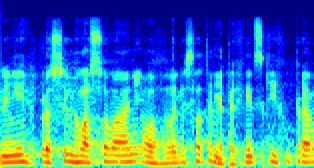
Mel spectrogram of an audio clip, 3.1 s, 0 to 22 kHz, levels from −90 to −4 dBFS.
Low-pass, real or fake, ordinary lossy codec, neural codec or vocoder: 14.4 kHz; fake; AAC, 96 kbps; codec, 44.1 kHz, 2.6 kbps, SNAC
